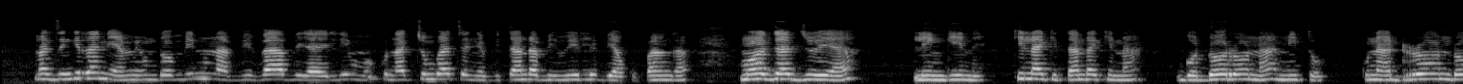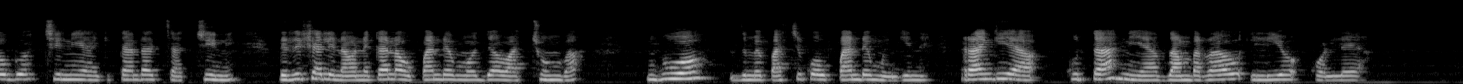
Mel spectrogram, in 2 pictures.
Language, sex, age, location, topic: Swahili, female, 25-35, Nairobi, education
